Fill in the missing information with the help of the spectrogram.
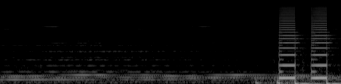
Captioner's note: beep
